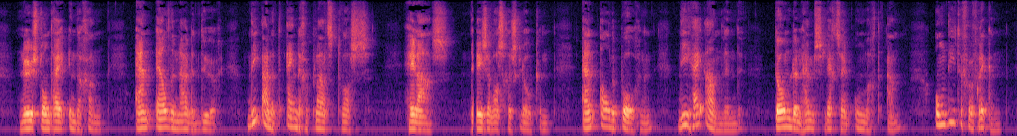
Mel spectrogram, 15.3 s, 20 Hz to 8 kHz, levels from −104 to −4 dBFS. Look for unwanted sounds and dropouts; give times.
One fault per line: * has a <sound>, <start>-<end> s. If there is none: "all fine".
* has a dropout, 7.1-7.2 s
